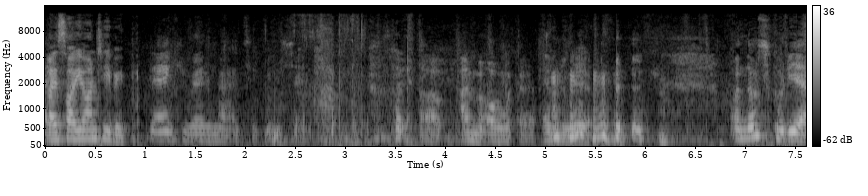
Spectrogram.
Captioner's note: laughter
